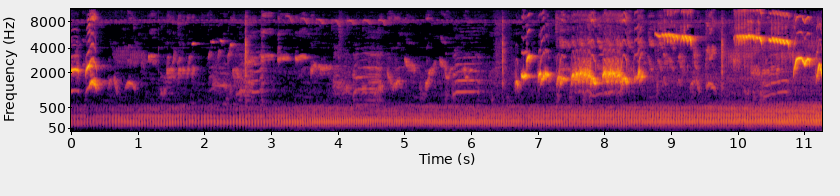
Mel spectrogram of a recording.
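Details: Agitated white-rumped shama from Borneo in forest; varied whistled and chattering phrases, some high sweeping notes, over a steady low droning hum throughout.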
